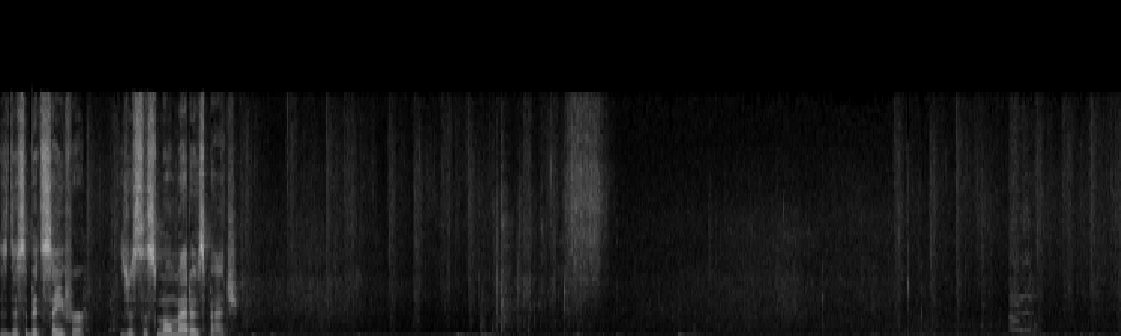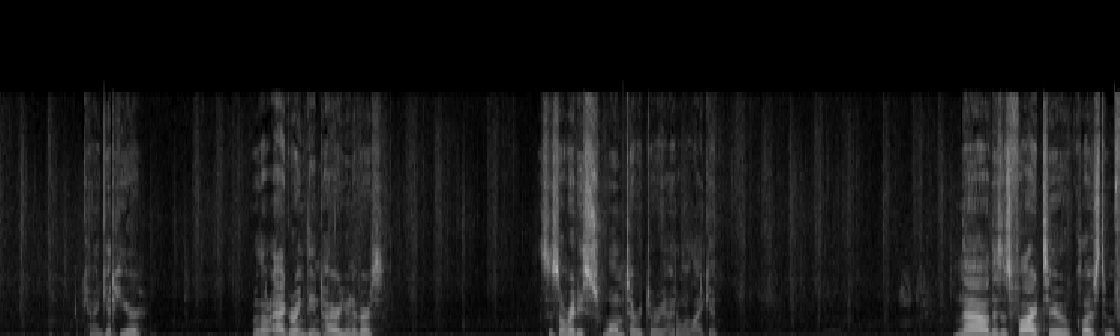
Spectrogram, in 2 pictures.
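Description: Footsteps pad quickly through grass.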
